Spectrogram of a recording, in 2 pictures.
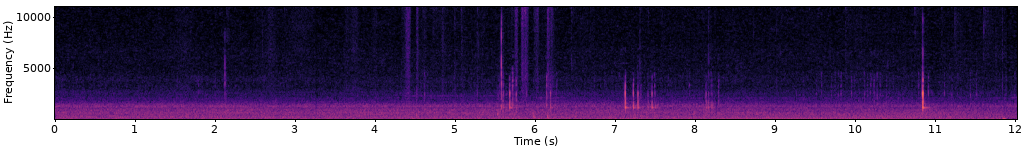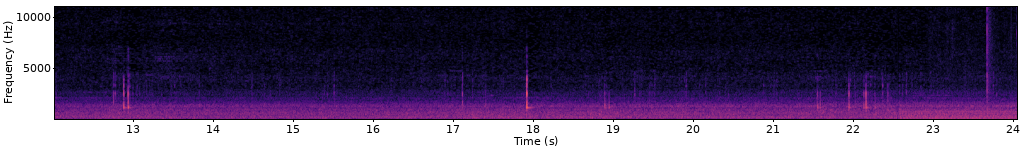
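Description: Steady road and engine noise inside the cabin of a moving truck, with a low drone that drops away about halfway through and a few short sharp clicks scattered through.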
